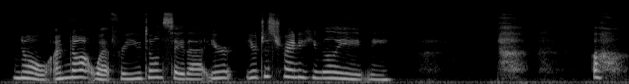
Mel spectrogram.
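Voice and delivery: ordinary talk

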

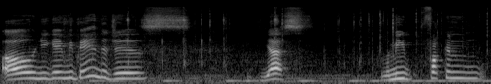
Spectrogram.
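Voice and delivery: ordinary delivery

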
